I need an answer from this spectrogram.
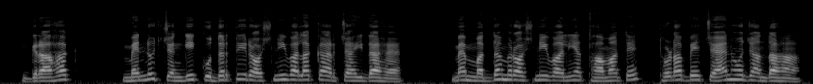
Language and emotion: Punjabi, fearful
